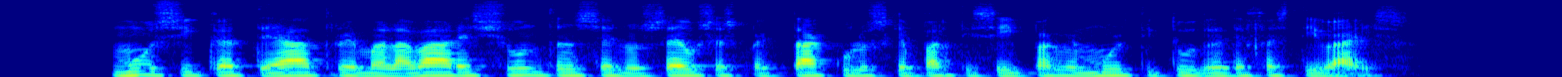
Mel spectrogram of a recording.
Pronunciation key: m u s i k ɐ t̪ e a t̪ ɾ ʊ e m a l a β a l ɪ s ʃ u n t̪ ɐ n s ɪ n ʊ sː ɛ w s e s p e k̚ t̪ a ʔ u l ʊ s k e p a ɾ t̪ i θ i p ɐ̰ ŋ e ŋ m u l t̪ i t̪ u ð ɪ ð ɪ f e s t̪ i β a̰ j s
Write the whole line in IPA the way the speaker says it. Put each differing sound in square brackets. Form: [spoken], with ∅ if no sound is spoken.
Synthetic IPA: m u s i k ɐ t̪ e a t̪ ɾ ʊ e m a l a β a [ɾ] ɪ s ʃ u n t̪ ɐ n s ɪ n ʊ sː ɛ w s e s p e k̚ t̪ a [k] u l ʊ s k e p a ɾ t̪ i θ i p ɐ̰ ŋ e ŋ m u l t̪ i t̪ u ð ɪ ð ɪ f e s t̪ i β a̰ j s

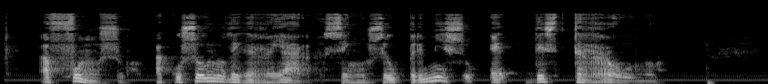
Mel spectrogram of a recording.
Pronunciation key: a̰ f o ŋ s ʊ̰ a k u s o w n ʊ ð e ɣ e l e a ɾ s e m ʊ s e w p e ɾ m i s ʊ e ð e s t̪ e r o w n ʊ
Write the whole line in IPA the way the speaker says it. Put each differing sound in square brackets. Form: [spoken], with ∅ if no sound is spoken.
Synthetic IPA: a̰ f o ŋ s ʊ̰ a k u s o w n ʊ ð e ɣ e [r] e a ɾ s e [ŋ] ʊ s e w p e ɾ m i s ʊ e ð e s t̪ e r o w n ʊ

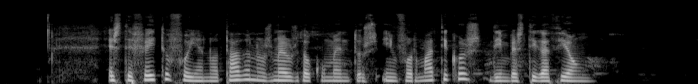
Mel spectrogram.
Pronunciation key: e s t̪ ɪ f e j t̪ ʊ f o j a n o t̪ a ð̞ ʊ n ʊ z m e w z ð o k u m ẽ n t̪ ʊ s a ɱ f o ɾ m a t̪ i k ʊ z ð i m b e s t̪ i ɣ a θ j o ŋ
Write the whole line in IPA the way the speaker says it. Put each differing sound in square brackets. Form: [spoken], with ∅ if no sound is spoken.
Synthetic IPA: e s t̪ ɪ f e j t̪ ʊ f o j a n o t̪ a ð̞ ʊ n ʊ z m e w z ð o k u m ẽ n t̪ ʊ s [i] ɱ f o ɾ m a t̪ i k ʊ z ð i m b e s t̪ i ɣ a θ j o ŋ

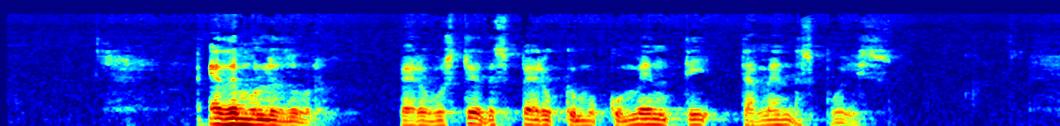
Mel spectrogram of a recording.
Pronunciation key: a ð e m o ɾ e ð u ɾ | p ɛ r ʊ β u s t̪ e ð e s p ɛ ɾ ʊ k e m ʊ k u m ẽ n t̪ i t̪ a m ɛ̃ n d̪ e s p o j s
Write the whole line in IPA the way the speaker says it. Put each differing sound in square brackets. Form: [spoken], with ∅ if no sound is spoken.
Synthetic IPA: [ɛ] ð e m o [l] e ð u ɾ | p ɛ [ɾ] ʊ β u s t̪ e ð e s p ɛ ɾ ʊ k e m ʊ k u m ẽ n t̪ i t̪ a m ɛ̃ n d̪ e s p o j s

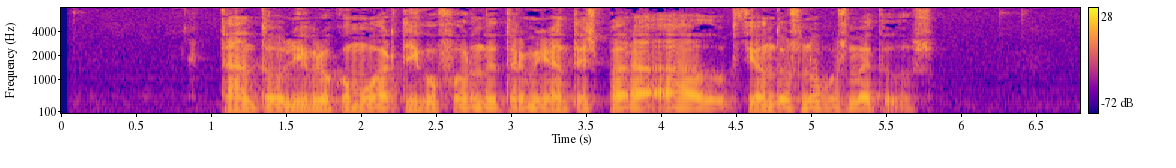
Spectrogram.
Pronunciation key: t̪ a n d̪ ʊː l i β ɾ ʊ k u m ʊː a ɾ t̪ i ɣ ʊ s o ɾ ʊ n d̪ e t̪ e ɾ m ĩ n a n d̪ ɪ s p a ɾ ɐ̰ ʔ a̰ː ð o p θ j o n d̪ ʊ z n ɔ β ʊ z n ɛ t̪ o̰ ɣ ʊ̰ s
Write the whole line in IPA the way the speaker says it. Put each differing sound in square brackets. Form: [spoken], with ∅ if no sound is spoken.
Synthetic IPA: t̪ a n [t̪] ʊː l i β ɾ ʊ k [o] m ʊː a ɾ t̪ i ɣ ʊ [f] o ɾ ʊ n d̪ e t̪ e ɾ m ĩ n a n [t̪] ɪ s p a ɾ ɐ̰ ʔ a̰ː ð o p θ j o n d̪ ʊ z n ɔ β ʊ z [m] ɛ t̪ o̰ [ð] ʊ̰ s

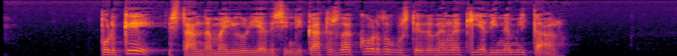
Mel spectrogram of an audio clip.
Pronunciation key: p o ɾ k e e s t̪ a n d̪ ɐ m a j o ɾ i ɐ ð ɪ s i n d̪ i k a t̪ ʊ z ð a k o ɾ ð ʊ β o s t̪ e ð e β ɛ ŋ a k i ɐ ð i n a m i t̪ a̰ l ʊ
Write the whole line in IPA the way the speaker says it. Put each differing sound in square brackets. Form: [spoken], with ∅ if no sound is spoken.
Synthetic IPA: p o ɾ k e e s t̪ a n d̪ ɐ m a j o ɾ i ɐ ð ɪ s i n d̪ i k a t̪ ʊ z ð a k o ɾ ð ʊ β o s t̪ e ð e β ɛ ŋ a k i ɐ ð i n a m i t̪ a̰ l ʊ

